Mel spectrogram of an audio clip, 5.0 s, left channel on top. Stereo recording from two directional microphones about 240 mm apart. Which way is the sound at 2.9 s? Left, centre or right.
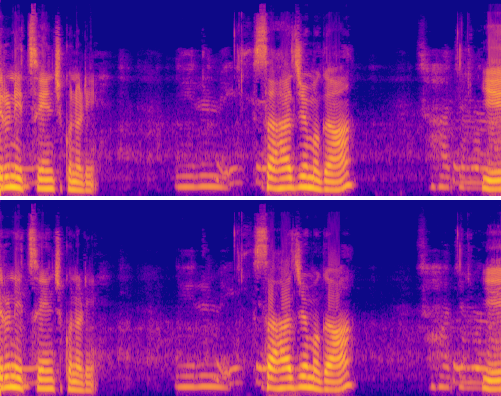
Left.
